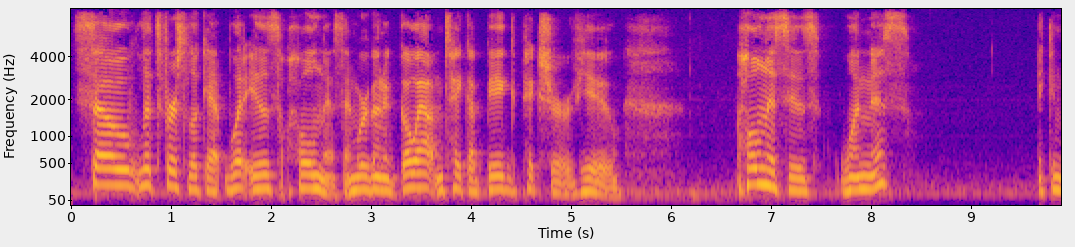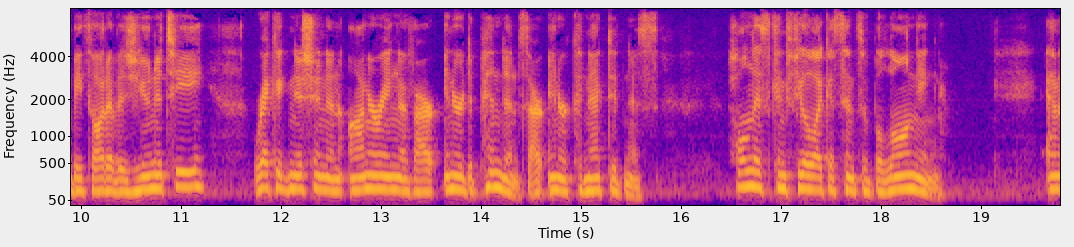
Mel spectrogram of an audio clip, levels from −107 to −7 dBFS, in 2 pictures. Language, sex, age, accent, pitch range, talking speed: English, female, 40-59, American, 135-165 Hz, 140 wpm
